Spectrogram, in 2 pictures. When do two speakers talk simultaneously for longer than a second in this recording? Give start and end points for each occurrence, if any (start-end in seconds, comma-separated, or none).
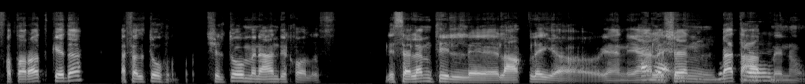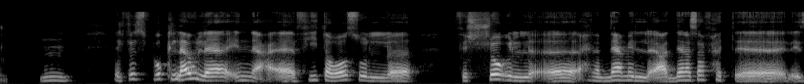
6.4-7.8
